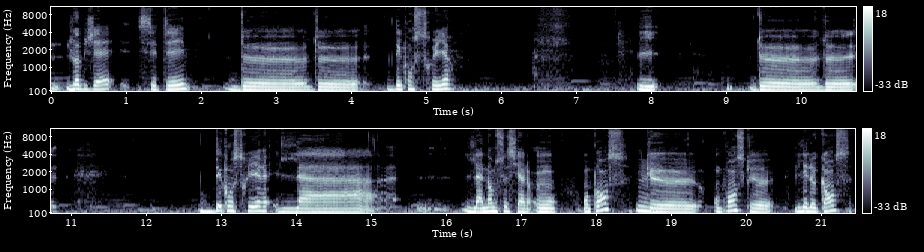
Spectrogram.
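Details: Stuttering in a young adult man who describes his stutter as having been very severe; pauses and repetitions are heard.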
